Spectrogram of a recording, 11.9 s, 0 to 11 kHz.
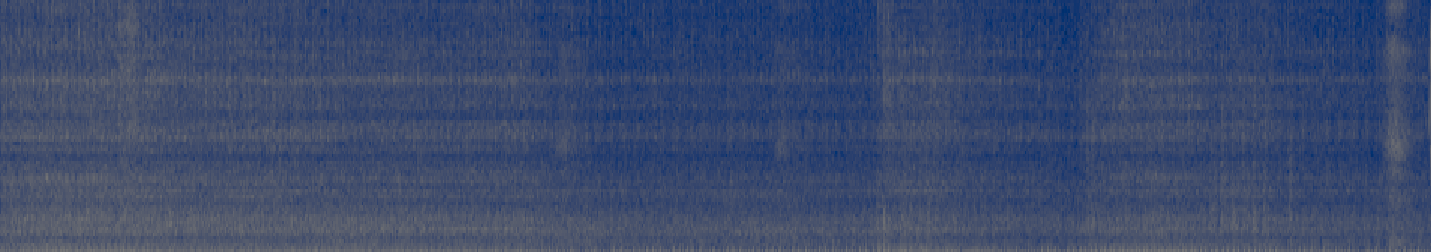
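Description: A 2019 Harley-Davidson Iron 1200 Sportster runs steadily up close, its loud, rumbling V-twin throb continuous throughout with slight swells in revs and no talk.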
